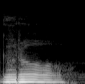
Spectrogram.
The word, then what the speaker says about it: guru: mispronouncing the refrain, Vande Guru, Sri Charanara Vrinda. This Guru, not Guru. Prabhupada told him, Go means cow, and the spiritual master is not a cow.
